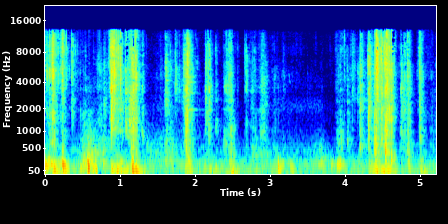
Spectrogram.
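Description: Trading card packaging is torn open with crinkling, crackly tearing in a series of short, irregular bursts. The sound is faint, with no talking.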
